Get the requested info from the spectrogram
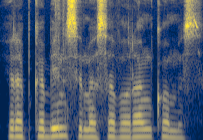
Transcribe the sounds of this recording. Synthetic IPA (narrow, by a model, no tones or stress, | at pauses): ɪɾɐpkɐbʲɪnʲsʲɪmʲɛsɑːʋoːɾɐŋkoːmʲɪs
